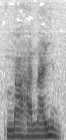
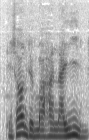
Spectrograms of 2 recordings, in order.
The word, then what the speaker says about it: Mahanaïm: Mahanaïm. Il y a Ma, il y a Ha, il y a Naïm. Donc, le I avec 2 points là. C'est I. On le prononce Iim. Jean de Mahanaïm.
